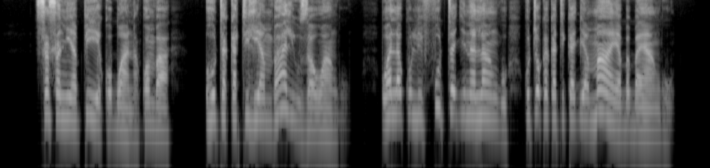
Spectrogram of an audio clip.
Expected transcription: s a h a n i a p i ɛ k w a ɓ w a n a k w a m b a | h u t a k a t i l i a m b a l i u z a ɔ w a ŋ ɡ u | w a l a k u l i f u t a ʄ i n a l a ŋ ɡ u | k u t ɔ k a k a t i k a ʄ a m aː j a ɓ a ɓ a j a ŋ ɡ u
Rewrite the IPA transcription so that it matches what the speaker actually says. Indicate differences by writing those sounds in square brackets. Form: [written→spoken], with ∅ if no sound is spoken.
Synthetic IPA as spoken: s a [h→s] a n i a p i ɛ k w a ɓ w a n a k w a m b a | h u t a k a t i l i a m b a l i u z a ɔ w a ŋ ɡ u | w a l a k u l i f u t a ʄ i n a l a ŋ ɡ u | k u t ɔ k a k a t i k a ʄ a m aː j a ɓ a ɓ a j a ŋ ɡ u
